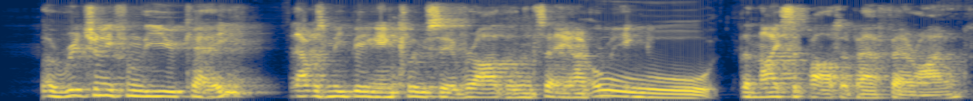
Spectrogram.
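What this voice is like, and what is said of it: British accent. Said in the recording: “He has got a different accent than I have... he has got a strange accent”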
